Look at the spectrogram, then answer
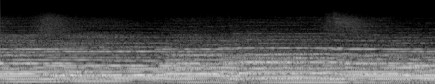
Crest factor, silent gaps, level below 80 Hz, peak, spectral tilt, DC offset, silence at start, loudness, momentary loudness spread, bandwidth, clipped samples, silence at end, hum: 10 dB; none; -38 dBFS; -4 dBFS; -7.5 dB/octave; under 0.1%; 0 s; -15 LUFS; 1 LU; 11.5 kHz; under 0.1%; 0 s; none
